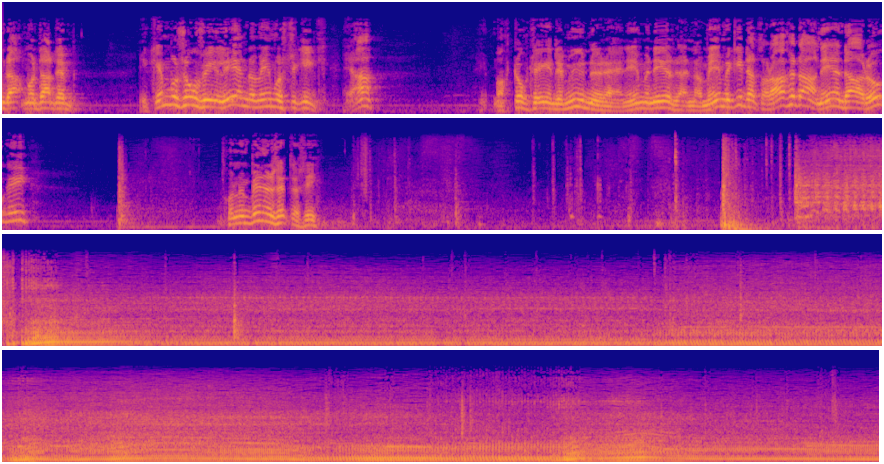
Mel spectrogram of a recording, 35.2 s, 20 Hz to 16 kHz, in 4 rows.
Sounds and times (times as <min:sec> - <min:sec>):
Speech: 0:00.0 - 0:00.8, 0:01.4 - 0:03.8, 0:04.8 - 0:09.2, 0:11.0 - 0:12.0.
